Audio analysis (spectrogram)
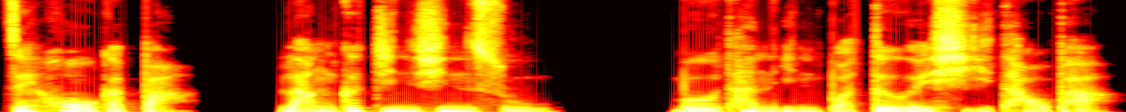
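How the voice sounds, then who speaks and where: Deep, animated Taiwanese male storyteller. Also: a little slow, breathy edge, dry recording, studio quality. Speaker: narrator. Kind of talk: scripted radio drama storytelling in Taiwanese.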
